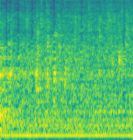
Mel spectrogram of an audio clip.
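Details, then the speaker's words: Giles GEF fryer filter pump after clearing and recoupling: a steady low motor hum with liquid gurgling as oil returns to the fry pot. The pump is working normally. "let's see if we've got success coupled up ah sounds sounds like magic"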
